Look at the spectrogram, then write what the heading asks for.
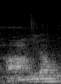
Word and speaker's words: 방: 방망이를 방이라고 발음을 하거든요. 그 봉자인데 선가에서는 방이라고 해요.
